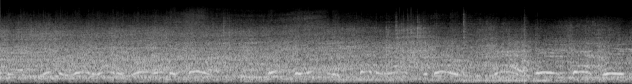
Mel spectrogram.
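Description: A pack of NASCAR race trucks running at speed around a short oval track, their engines a steady continuous roar, with a voice speaking over it throughout.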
